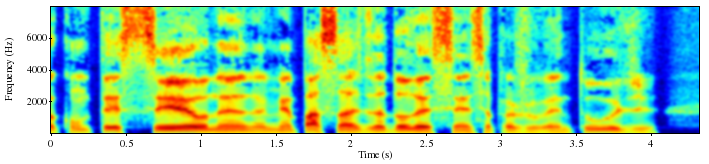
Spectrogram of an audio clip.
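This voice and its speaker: Recorded with a dry, close sound, no echo and a quiet background, a man speaks at a moderate pace. His pitch is medium, with ordinary variation. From interior of São Paulo state, Brazil. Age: 60s. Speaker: former journalist and financial market communications executive. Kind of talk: oral history interview. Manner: hesitant, many fillers.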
